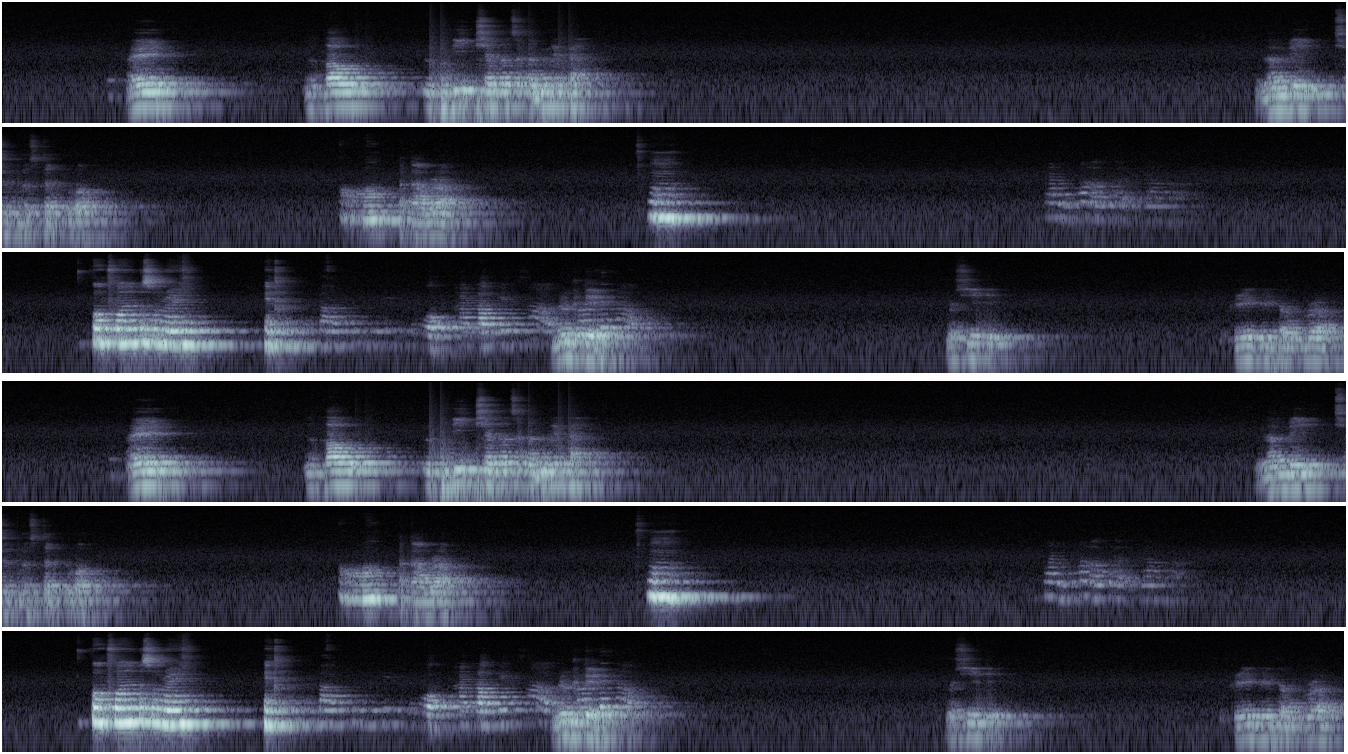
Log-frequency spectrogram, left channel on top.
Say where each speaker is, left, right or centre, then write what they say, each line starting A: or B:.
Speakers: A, in the centre; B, on the right (about 65°).
A: ꯑꯩ ꯂꯧ ꯂꯝꯕꯤ ꯁꯦꯝꯕ <unintelligible> ꯂꯝꯕꯤ ꯁꯦꯝꯕ ꯆꯠꯄꯀꯣ꯫
B: ꯑꯣ
A: ꯇꯥꯕ꯭ꯔꯥ
B: ꯎꯝ <unintelligible> <unintelligible> <unintelligible>
A: ꯅꯪꯗꯤ ꯉꯁꯤ ꯀꯔꯤ- ꯀꯔꯤ ꯇꯧꯕ꯭ꯔꯥ?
